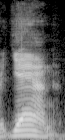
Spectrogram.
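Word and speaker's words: Jan: it was Jean or Yan in the Slavic languages Jay pronounced like a y so it would be yan yan J aan Yan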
